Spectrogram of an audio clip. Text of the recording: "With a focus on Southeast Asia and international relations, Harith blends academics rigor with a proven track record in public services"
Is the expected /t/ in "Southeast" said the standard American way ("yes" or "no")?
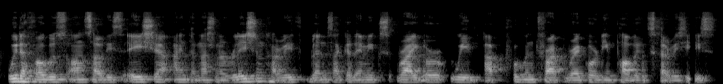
no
